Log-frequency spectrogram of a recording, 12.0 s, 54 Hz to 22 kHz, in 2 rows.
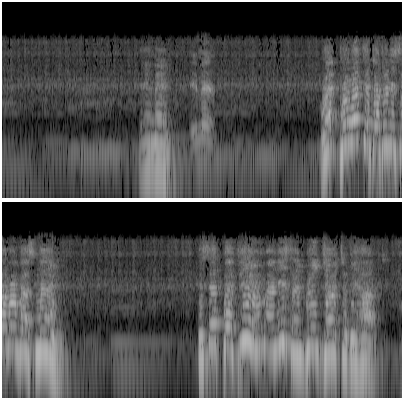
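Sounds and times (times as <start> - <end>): soft electronic keyboard chords: 0.0 - 12.0.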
